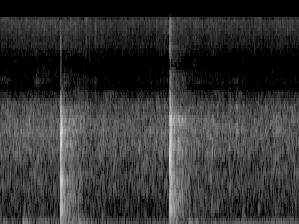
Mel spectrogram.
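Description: Two sharp blows on log wood, a little under a second apart, each with a short ring after it.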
